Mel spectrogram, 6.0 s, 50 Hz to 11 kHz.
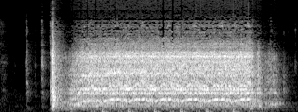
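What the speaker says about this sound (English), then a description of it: "Okay, it's turning over the engine." After a couple of clicks, the small engine of a 35-year-old Cub Cadet garden tractor, powered by a jump pack, cranks over steadily for about four seconds with a rhythmic churning, then winds down and stops.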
